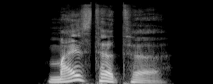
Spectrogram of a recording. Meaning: inflection of meistern: 1. first/third-person singular preterite 2. first/third-person singular subjunctive II
- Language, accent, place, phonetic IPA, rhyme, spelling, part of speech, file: German, Germany, Berlin, [ˈmaɪ̯stɐtə], -aɪ̯stɐtə, meisterte, verb, De-meisterte.ogg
